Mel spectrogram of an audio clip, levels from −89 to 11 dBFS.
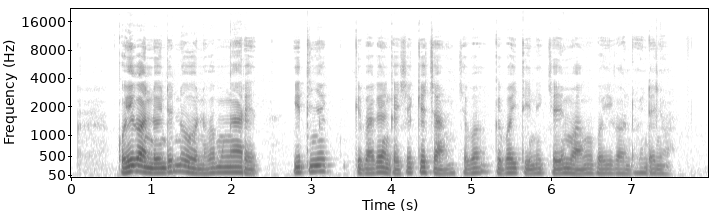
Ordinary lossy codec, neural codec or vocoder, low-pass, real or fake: none; none; none; real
